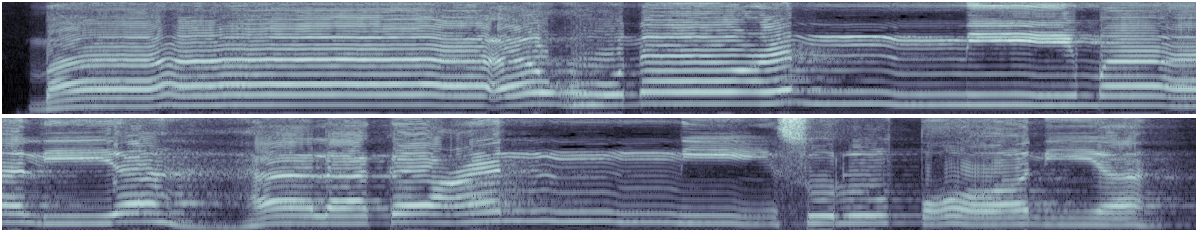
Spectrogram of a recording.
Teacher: kita baca lanjut tapi ditambahkan tasydid pada huruf ha. Namanya idgham mutamatsilain karena huruf ha sukun berjumpa ha yang berharokat.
